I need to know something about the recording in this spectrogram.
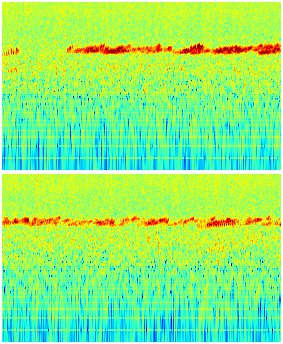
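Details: Frogs by a river in a pristine forest with moss-covered land: a steady, rippling high trill runs almost unbroken from the first second, wavering slightly in pitch, over a constant broadband rush of flowing river water.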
